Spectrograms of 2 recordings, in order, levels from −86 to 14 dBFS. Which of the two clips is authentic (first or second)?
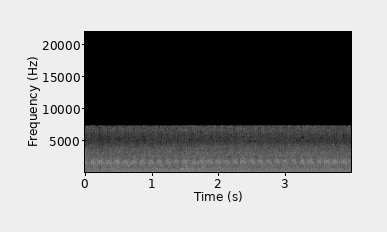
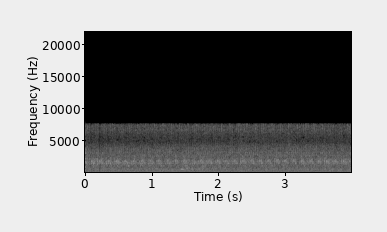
first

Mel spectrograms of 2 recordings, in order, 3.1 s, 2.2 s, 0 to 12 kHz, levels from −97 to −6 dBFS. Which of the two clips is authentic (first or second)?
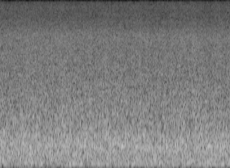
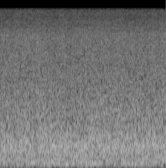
first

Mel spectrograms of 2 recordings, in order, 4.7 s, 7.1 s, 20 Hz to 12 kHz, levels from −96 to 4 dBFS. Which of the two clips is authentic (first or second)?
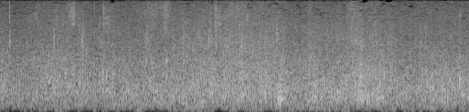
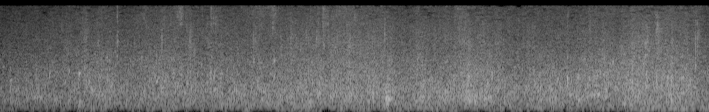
first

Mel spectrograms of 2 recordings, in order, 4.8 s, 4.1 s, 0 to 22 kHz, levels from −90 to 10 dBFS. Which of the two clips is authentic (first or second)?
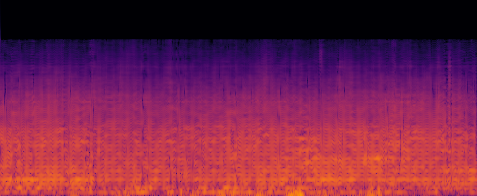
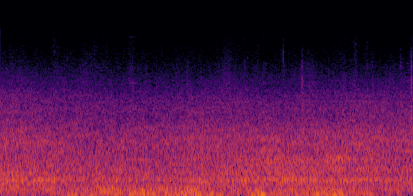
second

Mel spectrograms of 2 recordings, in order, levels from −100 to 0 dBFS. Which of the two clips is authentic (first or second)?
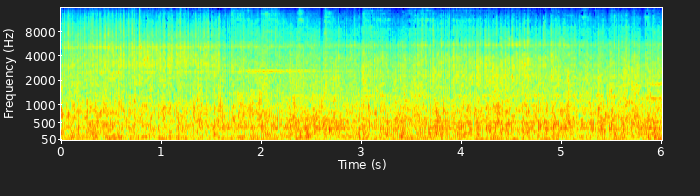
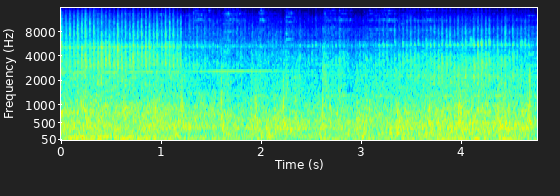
second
